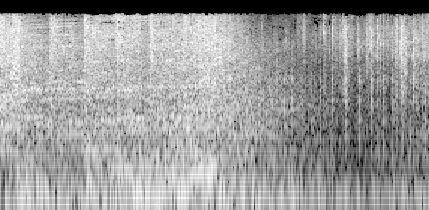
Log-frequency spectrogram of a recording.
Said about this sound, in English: And it's patently clear that of the three gigantic trucks rumbling to their rescue, not all of them are going to make it over the fast-cracking ice.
